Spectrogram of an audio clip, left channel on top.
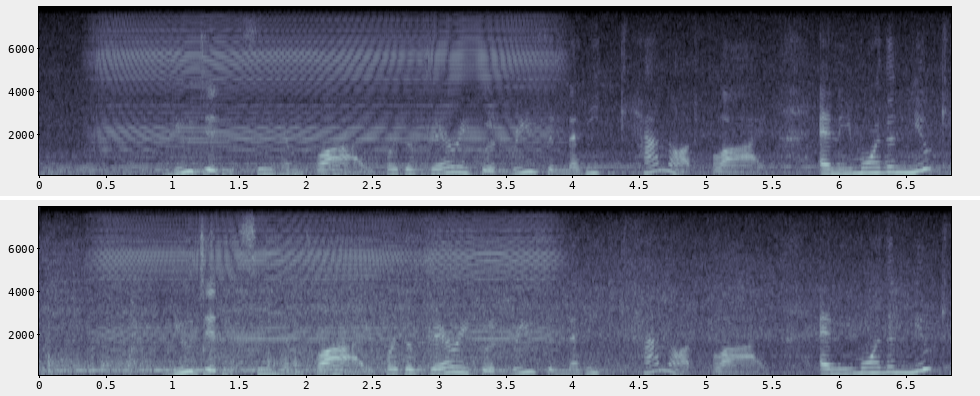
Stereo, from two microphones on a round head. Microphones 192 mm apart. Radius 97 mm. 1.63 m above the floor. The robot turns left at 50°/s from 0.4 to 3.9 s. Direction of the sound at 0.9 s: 30° right.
